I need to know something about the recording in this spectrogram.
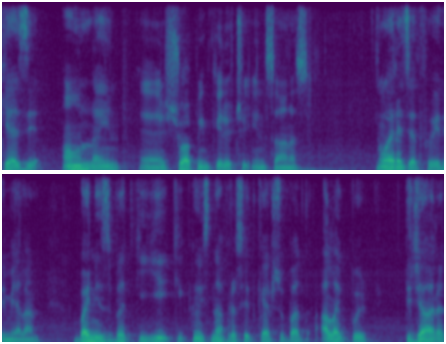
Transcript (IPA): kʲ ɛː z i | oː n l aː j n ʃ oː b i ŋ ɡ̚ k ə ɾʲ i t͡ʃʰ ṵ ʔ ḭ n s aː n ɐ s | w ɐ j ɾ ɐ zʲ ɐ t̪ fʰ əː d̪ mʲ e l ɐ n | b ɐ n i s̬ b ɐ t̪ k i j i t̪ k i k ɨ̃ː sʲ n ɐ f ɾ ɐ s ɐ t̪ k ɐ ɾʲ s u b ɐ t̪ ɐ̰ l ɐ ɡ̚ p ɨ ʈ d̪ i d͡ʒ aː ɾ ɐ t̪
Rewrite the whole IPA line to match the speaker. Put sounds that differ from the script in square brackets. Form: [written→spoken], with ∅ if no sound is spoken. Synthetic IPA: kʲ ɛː z i | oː n l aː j n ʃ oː [b→p] i ŋ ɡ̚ k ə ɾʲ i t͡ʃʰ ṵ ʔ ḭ n s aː n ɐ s | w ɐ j ɾ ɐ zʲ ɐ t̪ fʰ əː d̪ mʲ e l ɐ n | b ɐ n i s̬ b ɐ t̪ k i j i [t̪→∅] k i k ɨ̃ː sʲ n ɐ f ɾ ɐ s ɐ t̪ k ɐ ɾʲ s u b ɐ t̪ ɐ̰ l ɐ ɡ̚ p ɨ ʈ [d̪→t̪] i d͡ʒ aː ɾ ɐ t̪

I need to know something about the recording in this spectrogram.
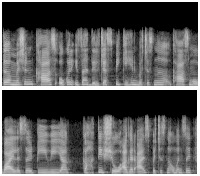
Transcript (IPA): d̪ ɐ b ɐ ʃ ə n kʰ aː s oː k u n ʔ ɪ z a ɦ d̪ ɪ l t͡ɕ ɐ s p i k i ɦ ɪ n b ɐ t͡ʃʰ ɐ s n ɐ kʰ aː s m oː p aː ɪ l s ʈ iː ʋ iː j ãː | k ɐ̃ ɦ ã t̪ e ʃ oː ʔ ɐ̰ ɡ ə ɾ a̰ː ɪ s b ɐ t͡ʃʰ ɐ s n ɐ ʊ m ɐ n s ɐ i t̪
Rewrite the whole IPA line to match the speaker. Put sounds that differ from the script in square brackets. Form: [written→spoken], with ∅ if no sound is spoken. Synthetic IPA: [d̪→t̪] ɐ [b→m] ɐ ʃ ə n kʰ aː s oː k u n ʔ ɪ z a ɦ d̪ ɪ l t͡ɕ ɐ s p i k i ɦ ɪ n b ɐ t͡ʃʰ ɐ s n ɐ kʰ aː s m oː [p→b] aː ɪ l s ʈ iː ʋ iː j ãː | k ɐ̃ ɦ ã t̪ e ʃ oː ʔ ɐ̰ ɡ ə ɾ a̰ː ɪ s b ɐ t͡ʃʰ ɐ s n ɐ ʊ m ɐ n s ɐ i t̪

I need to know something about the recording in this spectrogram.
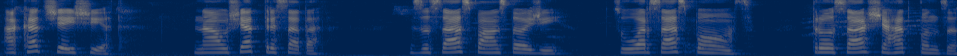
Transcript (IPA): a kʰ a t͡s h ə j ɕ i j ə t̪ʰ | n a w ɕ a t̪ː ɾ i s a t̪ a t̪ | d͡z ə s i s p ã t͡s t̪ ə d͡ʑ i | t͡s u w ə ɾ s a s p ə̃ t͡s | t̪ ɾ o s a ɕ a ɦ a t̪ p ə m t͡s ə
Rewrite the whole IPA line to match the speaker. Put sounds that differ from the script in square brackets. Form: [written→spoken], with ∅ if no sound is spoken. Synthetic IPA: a kʰ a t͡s [h→ɕ] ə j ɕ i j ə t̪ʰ | n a w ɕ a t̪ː ɾ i s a t̪ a t̪ | d͡z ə s [i→a] s p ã t͡s t̪ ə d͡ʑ i | t͡s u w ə ɾ s a s p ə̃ t͡s | t̪ ɾ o s a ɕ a ɦ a t̪ p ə [m→n] t͡s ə

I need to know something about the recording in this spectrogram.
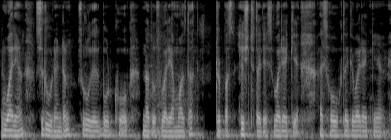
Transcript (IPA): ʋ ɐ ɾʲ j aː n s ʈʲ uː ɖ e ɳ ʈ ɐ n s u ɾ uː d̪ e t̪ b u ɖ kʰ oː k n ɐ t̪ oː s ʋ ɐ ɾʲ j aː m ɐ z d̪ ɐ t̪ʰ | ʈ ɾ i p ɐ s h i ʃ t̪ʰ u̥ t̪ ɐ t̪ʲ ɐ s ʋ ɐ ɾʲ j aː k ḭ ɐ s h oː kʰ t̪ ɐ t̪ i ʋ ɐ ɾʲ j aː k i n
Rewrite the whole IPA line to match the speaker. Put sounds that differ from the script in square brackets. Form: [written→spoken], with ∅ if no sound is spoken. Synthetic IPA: ʋ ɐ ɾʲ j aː n s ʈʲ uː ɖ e ɳ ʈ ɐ n s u ɾ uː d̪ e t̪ b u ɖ kʰ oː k n ɐ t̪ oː s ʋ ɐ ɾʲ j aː m ɐ z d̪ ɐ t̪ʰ | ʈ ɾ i p ɐ s h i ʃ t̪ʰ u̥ t̪ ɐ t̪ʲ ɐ s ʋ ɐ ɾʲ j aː k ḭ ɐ s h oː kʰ t̪ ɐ t̪ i ʋ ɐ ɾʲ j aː k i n

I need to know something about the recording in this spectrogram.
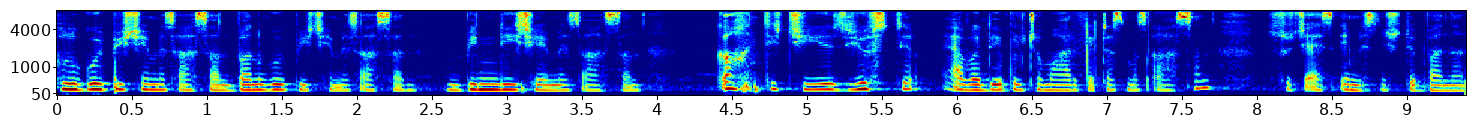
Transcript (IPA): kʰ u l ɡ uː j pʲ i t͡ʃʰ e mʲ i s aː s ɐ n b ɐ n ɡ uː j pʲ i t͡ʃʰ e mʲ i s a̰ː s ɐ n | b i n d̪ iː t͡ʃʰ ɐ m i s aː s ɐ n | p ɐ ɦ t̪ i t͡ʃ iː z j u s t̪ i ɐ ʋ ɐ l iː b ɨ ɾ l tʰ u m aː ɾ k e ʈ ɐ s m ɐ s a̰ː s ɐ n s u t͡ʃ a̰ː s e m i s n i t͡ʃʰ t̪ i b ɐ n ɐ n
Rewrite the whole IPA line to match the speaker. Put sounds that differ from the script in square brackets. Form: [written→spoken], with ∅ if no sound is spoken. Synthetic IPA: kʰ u l ɡ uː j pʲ i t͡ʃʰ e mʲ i s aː s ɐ n b ɐ n ɡ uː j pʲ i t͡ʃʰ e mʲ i s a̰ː s ɐ n | b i n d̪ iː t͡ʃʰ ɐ m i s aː s ɐ n | [p→k] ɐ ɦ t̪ i t͡ʃ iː z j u s t̪ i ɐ ʋ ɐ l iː b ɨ [ɾ→∅] l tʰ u m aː ɾ k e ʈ ɐ s m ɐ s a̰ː s ɐ n s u t͡ʃ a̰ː s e m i s n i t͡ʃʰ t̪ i b ɐ n ɐ n

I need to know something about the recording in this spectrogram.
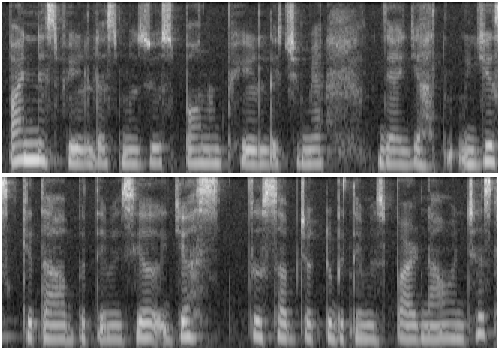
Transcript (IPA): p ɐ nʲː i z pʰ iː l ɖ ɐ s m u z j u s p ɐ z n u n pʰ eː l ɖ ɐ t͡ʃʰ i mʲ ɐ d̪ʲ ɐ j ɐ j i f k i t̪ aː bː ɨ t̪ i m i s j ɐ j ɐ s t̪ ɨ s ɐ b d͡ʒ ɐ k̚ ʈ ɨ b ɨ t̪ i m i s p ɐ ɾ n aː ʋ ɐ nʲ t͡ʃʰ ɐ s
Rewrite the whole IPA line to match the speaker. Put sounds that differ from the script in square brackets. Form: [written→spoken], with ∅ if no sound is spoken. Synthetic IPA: p ɐ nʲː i [z→s] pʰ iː l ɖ ɐ s m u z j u s p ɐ [z→∅] n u n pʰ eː l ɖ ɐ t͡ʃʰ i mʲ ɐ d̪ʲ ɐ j ɐ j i [f→s] k i t̪ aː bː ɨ t̪ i m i s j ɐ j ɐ s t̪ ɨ s ɐ b d͡ʒ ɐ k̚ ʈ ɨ b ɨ t̪ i m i s p ɐ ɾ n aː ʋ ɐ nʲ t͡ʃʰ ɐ s

